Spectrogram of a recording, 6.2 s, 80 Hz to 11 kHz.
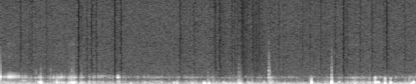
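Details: Stomach heard through a stethoscope after 15+ hours fasting, while eating Mentos and drinking cola: loud, steady gurgling and fizzing abdominal sounds with frequent bubbly pops; bowel sounds.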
